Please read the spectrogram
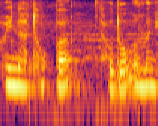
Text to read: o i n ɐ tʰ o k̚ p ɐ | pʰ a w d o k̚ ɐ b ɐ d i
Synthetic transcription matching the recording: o j n ɐ tʰ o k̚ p ɐ | tʰ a w d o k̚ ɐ m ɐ n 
